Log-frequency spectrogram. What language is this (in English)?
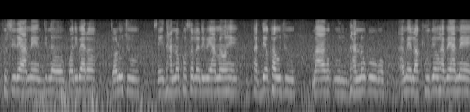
Odia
